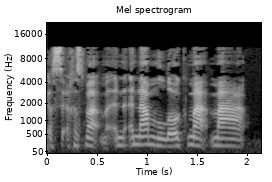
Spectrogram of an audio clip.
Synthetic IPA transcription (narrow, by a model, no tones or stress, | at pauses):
ɔsaχɔsmaə̰nənamlˠʊɡmama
